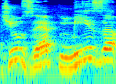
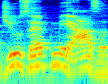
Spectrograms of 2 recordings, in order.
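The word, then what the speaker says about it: Giuseppe Meazza: da nossa lista é Giuseppe misa ou giusep meazza depende aí do lugar que tem a pronúncia diferente o estádio Onde joga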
